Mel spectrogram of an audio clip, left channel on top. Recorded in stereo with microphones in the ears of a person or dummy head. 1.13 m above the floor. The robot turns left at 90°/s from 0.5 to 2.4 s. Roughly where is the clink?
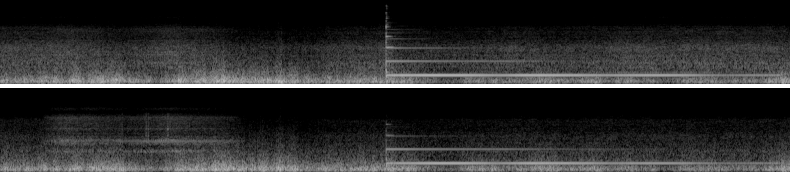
Left.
